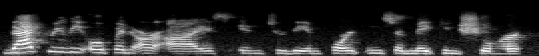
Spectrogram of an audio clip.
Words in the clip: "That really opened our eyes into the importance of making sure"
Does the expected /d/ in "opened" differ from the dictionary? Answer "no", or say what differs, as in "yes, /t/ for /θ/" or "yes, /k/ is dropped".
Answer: no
